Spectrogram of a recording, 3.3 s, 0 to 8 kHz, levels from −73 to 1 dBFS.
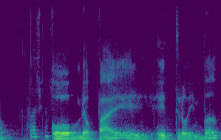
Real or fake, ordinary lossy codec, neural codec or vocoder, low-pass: fake; none; codec, 16 kHz, 4 kbps, X-Codec, HuBERT features, trained on general audio; none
